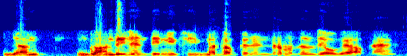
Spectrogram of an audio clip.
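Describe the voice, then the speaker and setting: A man's voice: mid-range voice, brisk, no room sound. A man on a phone call, irritated and scolding, swearing at the caller. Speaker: prank call victim. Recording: phone call with loud noise.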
